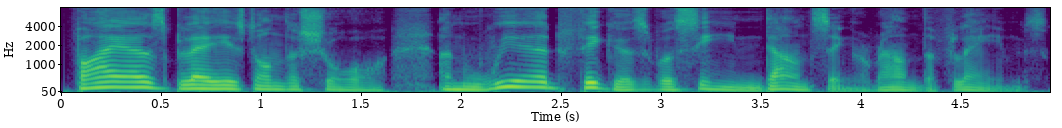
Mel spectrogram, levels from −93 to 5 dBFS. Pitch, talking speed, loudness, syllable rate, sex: 115 Hz, 170 wpm, -19 LUFS, 5.0 syllables/s, male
